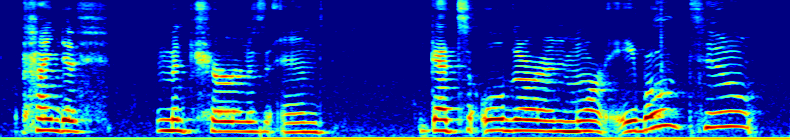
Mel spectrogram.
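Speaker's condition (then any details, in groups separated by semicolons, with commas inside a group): Triplegic cerebral palsy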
